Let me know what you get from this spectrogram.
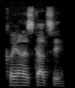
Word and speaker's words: Koyaanisqatsi: I think that's the name of the movie, is Koi Skanti? – I don't know. – Sean Byron and I were talking about it a while ago, and... I was mispronouncing it. It's Koyaanisqatsi.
